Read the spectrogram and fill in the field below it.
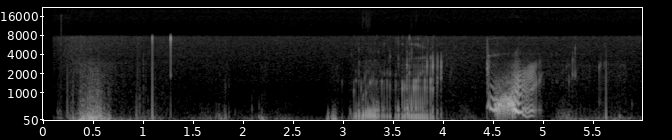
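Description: Loud low gurgling rumbles and a higher squeaky growl in bursts; ordinary stomach growling from gas and fluid moving through the gut.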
